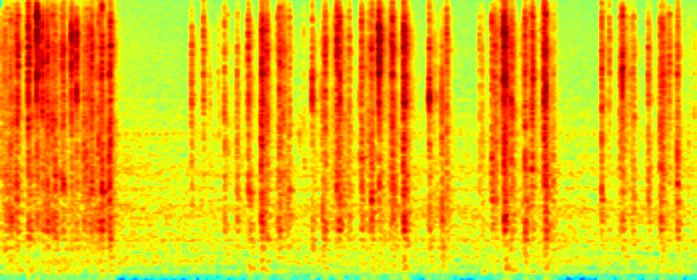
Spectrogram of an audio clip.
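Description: Two hands with long nails type on a pink plastic computer keyboard with white keys. Quick, bright, clicky key taps come in rapid bursts, with a short pause near the start and another near the end. Each tap is crisp and dies away almost instantly, with no low rumble.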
